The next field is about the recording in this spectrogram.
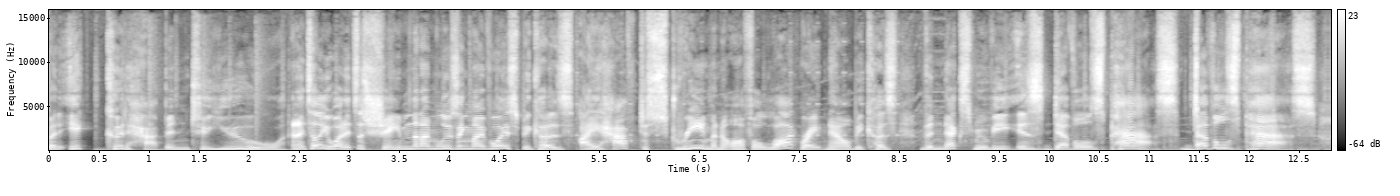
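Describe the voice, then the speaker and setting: A man hosting a horror video, talking excitedly with stammered restarts and sudden outbursts as he loses his voice. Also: sits high, unhurried, few pauses. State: losing his voice. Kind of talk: enthusiastic solo video commentary.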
